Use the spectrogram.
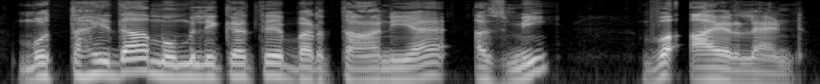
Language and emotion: Urdu, neutral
